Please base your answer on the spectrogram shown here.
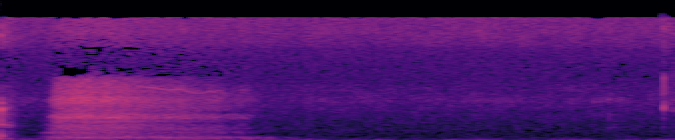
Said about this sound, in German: Also wenn ihr ganz tief in den Bauch atmet, haltet mal den, die Hand auf den Unterbauch, atmet ein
